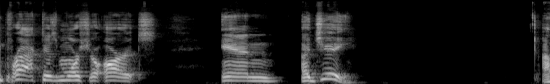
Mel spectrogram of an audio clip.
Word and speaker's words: gi: This is why we practice martial arts in a G. I think it's actually pronounced gi.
